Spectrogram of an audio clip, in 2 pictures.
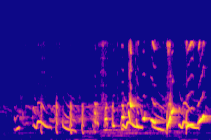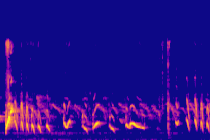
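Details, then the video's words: Song of Horsfield's babbler, played to encourage caged birds to sing: a busy stream of bright whistled slurs, chattering chips and quick trills, loud and continuous, thinning into separate notes near the end. "terapi pancingan dan masteran burung pelanduk semak bikin aktif rajin bunyi"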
